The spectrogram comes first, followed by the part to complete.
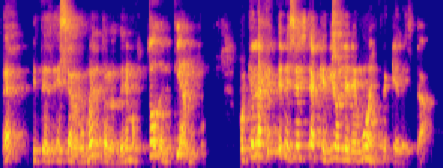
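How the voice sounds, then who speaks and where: A man preaching in a Rioplatense Spanish accent, his voice sitting a bit high. He talks in a loose, conversational way and keeps asking his listeners questions. The room around him is echoey. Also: normal speed. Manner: conversational, animated, asks the congregation questions. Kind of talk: sermon.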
